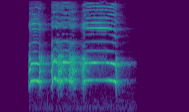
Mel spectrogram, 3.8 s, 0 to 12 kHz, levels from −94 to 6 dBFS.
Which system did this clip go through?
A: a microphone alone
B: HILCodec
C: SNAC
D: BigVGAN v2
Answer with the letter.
A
